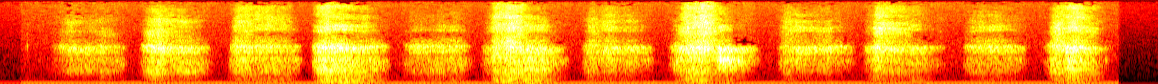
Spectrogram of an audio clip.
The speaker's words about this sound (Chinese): 呼吸和喘气。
